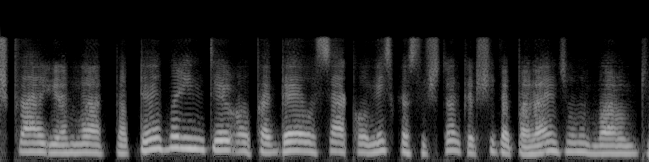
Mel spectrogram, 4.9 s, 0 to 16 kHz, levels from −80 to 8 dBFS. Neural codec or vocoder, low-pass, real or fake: codec, 16 kHz, 0.5 kbps, FreqCodec, smaller model; 7.2 kHz; fake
